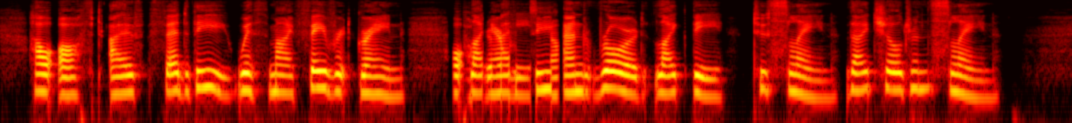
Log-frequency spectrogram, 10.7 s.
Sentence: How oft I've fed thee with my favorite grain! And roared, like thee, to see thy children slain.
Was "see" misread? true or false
true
